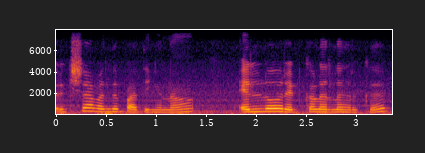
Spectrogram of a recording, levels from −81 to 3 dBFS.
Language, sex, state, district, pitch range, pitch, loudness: Tamil, female, Tamil Nadu, Chennai, 220-270 Hz, 240 Hz, -15 LUFS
